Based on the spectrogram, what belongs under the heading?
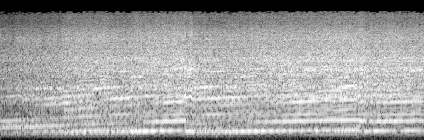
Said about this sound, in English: And that is the sound you'll be hearing this weekend at the Detroit Grand Prix, the race car screaming around the track on Belle Isle.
